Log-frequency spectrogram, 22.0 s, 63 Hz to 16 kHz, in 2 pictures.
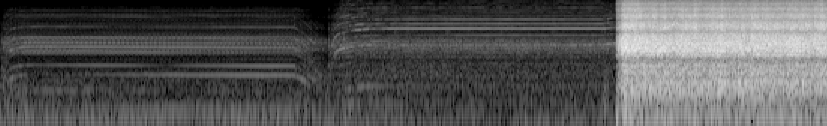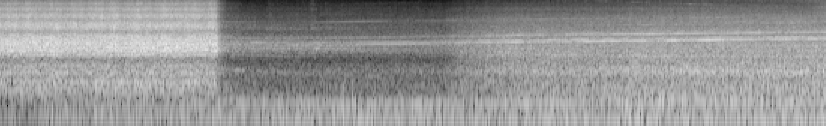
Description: AIRCRAFT CA-27 SABRE STARTUP; CA-27/F-86 Sabre; Airplanes; Vehicles

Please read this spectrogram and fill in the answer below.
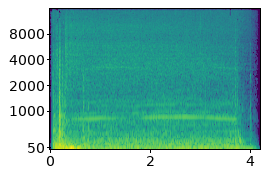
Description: Car: Electric Window Open, Interior; Cars; Vehicles; Stuart Duffield

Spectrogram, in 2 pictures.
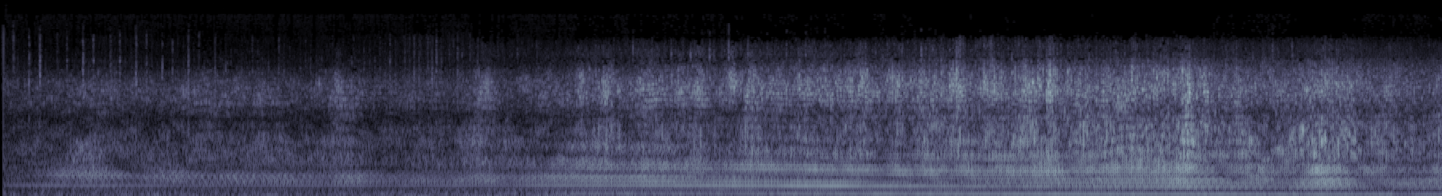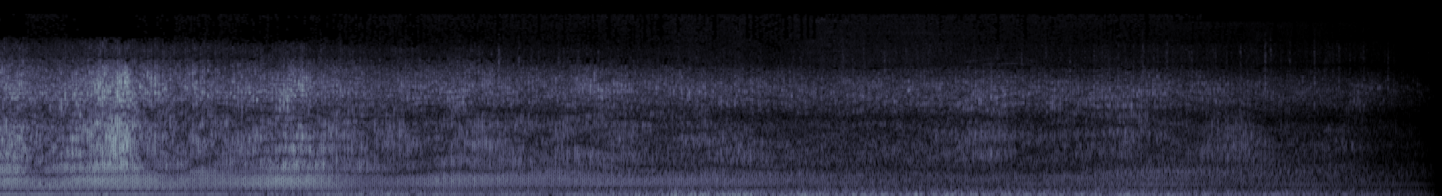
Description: AIRCRAFT AUSTER III PASS; Airplanes

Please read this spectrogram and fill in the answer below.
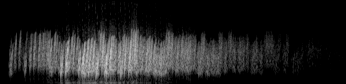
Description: Warped Water Troubled Bubbles; Andrew Fleming

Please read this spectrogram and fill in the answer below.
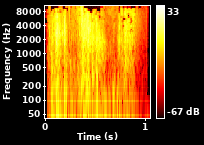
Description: Page Turn; Offices; Partners In Rhyme

